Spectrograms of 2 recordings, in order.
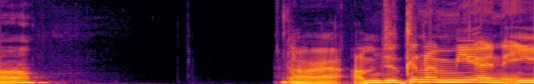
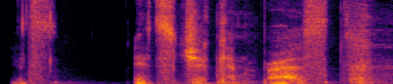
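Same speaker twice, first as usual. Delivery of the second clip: whisper; 14 dB quieter, slower than usual. Real, not acted. Eating while streaming, whisper.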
